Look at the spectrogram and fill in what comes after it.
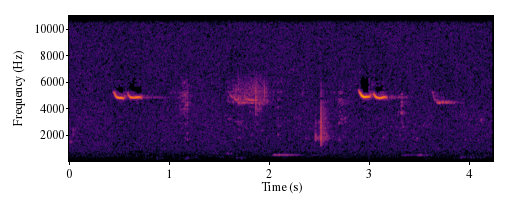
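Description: A bird chirping faintly: about five short high notes, each with a quick downward tail, roughly a second apart.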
